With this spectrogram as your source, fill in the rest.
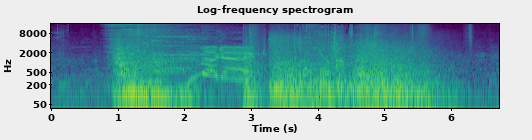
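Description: A magical burst and whoosh ring out as a game spell strikes.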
